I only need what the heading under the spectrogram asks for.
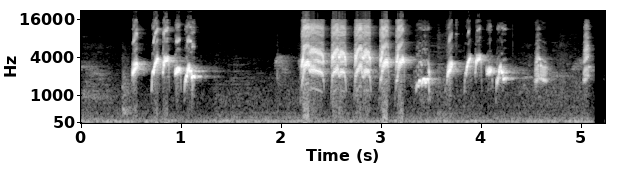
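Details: Caged red-whiskered bulbuls, two competition males in a training recording, singing styles called len rik, boen, lak wai, mae bot and nap dok: bursts of loud, bright chirping whistles, two phrases separated by a short pause.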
